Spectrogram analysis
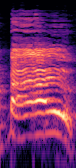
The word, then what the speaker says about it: bayou: Born on a bayou. Then you can say it properly. No, was that right? Bayou. That's how you say it. Okay. You gotta say it like Fogerty.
